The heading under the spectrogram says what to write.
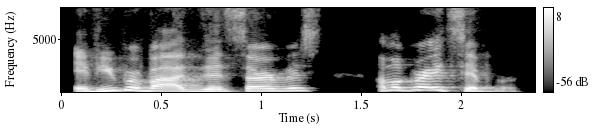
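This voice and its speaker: A man's voice: sits high, lively intonation, brisk. A man co-hosting a podcast, talking emphatically and often asking "right?" as he makes his point. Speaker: podcast co-host. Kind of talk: casual podcast chat.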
